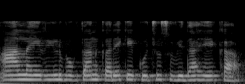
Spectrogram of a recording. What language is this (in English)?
Chhattisgarhi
